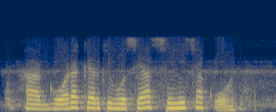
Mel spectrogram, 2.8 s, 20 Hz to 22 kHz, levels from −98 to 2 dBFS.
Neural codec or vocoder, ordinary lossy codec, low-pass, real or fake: none; Opus, 16 kbps; 5.4 kHz; real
